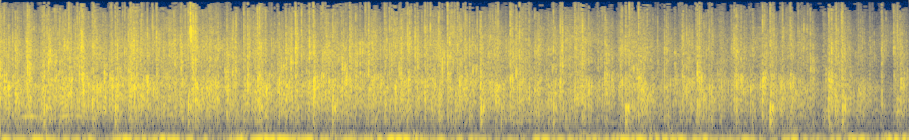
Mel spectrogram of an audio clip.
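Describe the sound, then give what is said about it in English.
A room full of people at an evening storytelling event, held in a place used for incarceration, claps steadily for several seconds for the storytellers, dense overlapping hand claps forming a sustained, fairly loud wash of applause with no voices standing out. “maybe one final round of applause for all of our storytellers of the evening.”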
